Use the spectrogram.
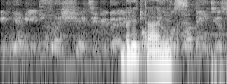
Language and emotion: Russian, neutral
